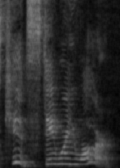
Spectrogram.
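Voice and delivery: loud, high, slow urgent yell; father quail yelling from the flood. A narrator's reading. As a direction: shout a warning to the kids. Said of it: "He yells".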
